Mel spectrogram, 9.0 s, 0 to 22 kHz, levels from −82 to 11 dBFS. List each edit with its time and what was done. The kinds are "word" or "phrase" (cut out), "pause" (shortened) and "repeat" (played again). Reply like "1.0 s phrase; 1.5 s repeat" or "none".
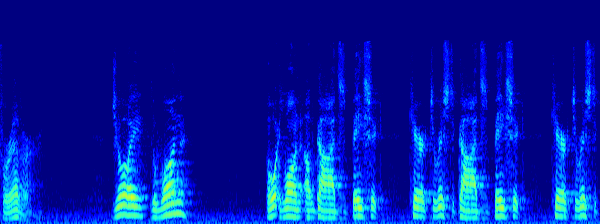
2.3 s word; 4.2 s word; 6.9 s repeat

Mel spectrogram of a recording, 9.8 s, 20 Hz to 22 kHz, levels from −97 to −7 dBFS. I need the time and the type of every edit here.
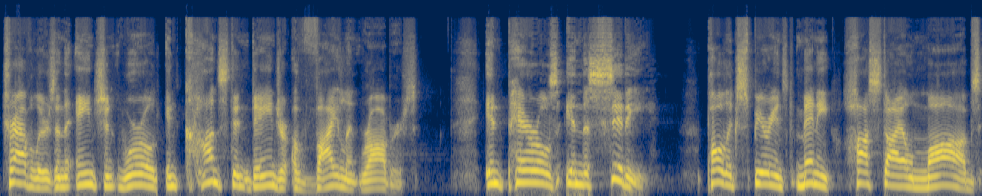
1.6 s word

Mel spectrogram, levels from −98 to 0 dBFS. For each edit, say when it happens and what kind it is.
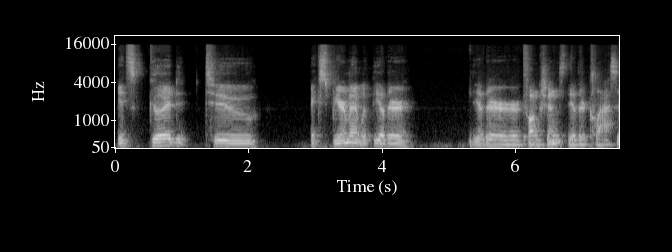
6.1 s word

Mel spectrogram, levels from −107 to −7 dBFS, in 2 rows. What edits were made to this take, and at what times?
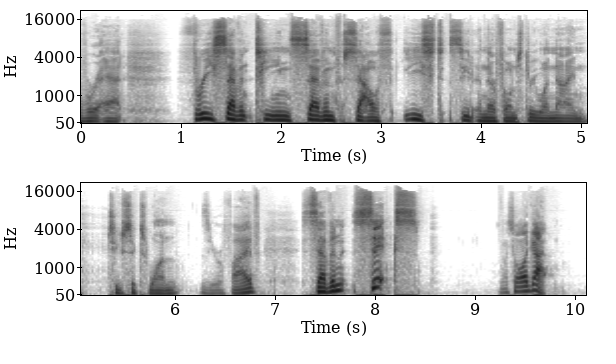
2.6 s word; 3.9 s word; 4.3 s word

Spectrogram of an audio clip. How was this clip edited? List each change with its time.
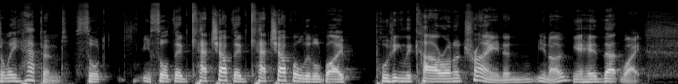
1.5 s word; 2.3 s repeat; 3.2 s word; 5.7 s word

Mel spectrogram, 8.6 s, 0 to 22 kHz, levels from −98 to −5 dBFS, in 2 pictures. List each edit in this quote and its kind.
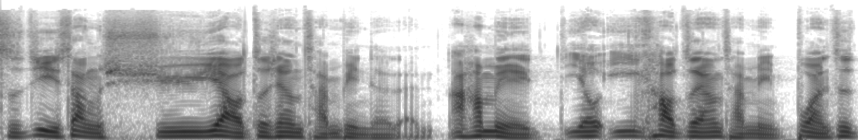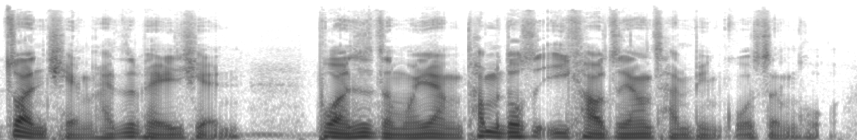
none

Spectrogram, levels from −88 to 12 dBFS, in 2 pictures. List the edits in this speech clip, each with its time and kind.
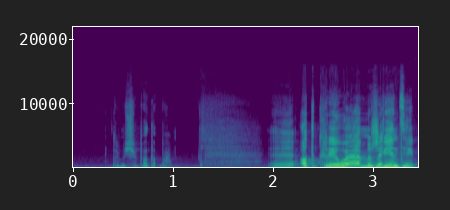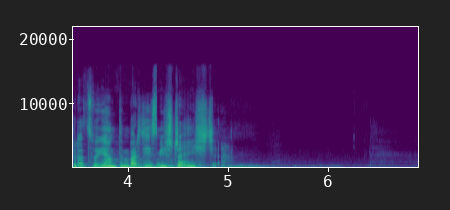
3.1 s word; 4.3 s word

